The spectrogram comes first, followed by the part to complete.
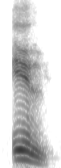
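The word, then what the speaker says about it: אל: Nós temos aqui a pronúncia El.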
